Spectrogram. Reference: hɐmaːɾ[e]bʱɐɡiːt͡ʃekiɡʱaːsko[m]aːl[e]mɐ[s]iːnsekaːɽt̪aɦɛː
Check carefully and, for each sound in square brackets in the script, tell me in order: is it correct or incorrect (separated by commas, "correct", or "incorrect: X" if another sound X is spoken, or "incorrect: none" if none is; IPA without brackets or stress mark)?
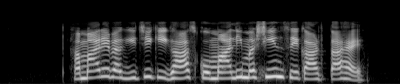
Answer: correct, correct, incorrect: i, incorrect: ʃ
